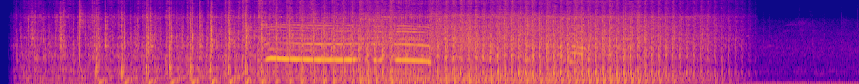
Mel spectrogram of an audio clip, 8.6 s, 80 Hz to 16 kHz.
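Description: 45-year-old Kirloskar single-cylinder diesel engine on a shallow tube-well water pump being hand-started: its firing strokes come quicker and quicker as it catches and runs. A steady high whistle-like tone sounds over it for about a second and a half in the middle. The sound cuts off shortly before the end, leaving a faint hum.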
